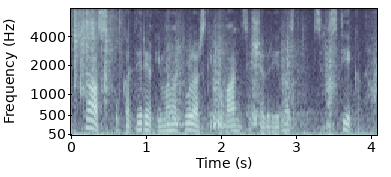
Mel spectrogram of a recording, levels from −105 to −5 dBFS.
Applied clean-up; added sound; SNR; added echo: none; Chewing, mastication; -2 dB; none.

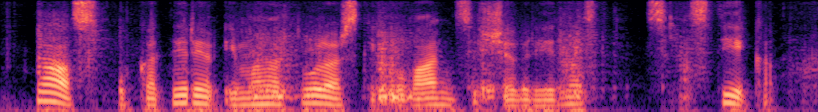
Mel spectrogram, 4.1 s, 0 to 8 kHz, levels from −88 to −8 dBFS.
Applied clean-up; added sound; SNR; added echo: neural mask model RNNoise.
